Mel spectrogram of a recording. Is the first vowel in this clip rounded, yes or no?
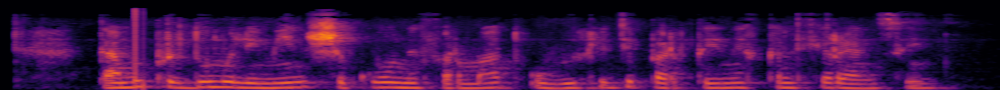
no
